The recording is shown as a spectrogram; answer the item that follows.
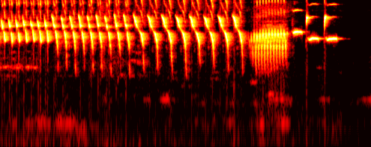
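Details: Lively canary song meant for young canaries learning to sing: a quick series of sharp, downward-sweeping notes repeated many times, then a short buzzy trill and a few clear high whistles before silence.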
